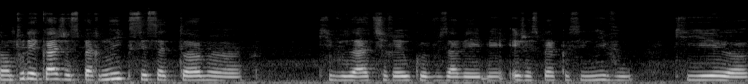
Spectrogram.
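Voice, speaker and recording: At a fairly slow pace, a woman speaks at a medium pitch. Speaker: tarot card reader. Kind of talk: tarot reading video. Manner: hesitant, many fillers; soft-spoken.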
